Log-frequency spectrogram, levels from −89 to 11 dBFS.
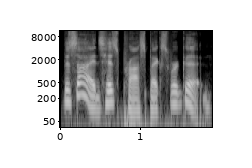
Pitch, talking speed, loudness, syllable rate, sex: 130 Hz, 155 wpm, -20 LUFS, 5.0 syllables/s, male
